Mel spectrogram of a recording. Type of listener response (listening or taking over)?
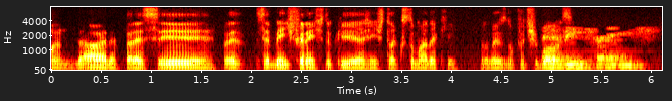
taking over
